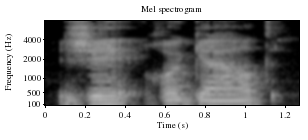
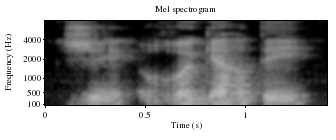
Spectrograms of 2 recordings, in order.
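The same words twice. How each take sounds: First: The word ends without the final é vowel. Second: The final é vowel is clearly pronounced. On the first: The speaker calls it wrong. "I said j'ai regarde" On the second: The speaker calls it right. "instead of saying j'ai regardé"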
